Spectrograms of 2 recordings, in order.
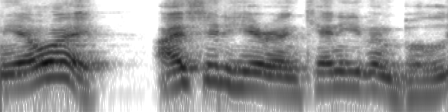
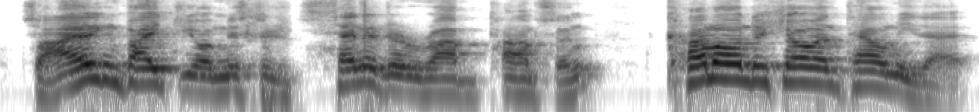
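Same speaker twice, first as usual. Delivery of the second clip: ordinary delivery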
